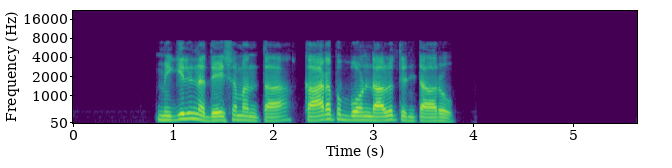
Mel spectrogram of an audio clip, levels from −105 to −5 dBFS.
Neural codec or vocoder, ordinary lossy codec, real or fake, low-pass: codec, 16 kHz, 8 kbps, FunCodec, trained on Chinese and English, 25 frames a second; none; fake; 7.2 kHz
